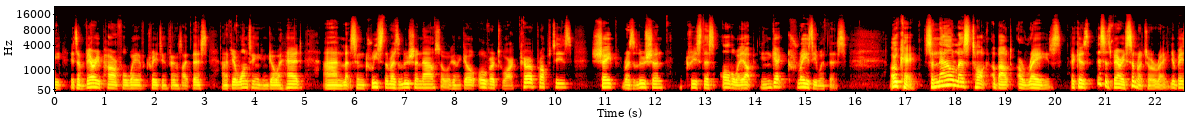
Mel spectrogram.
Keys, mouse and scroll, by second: 1.0 middle click, 2.7 click, 7.5 click, 13.0 middle click, 21.0 middle click.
